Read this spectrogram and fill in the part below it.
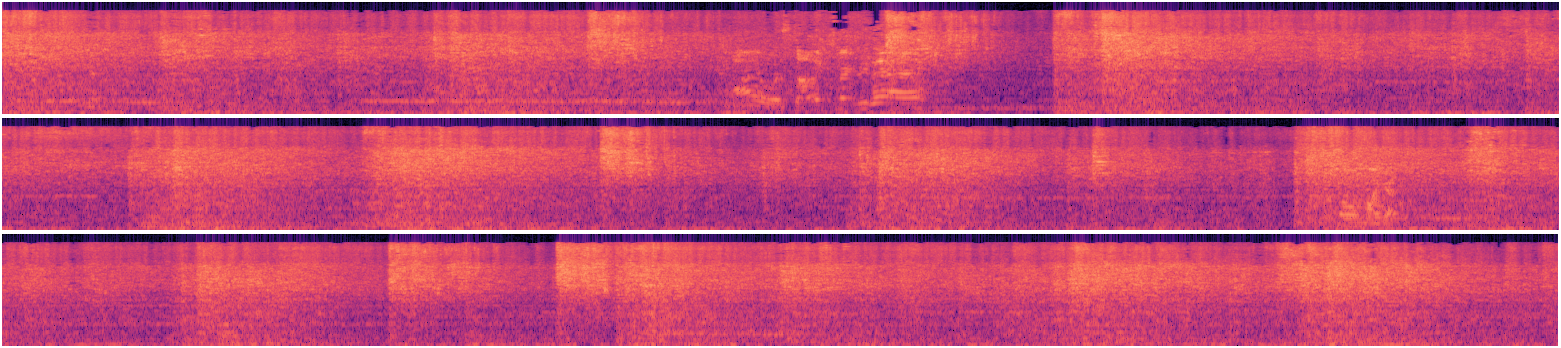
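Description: Heavy weapons clash and thud in a fight.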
